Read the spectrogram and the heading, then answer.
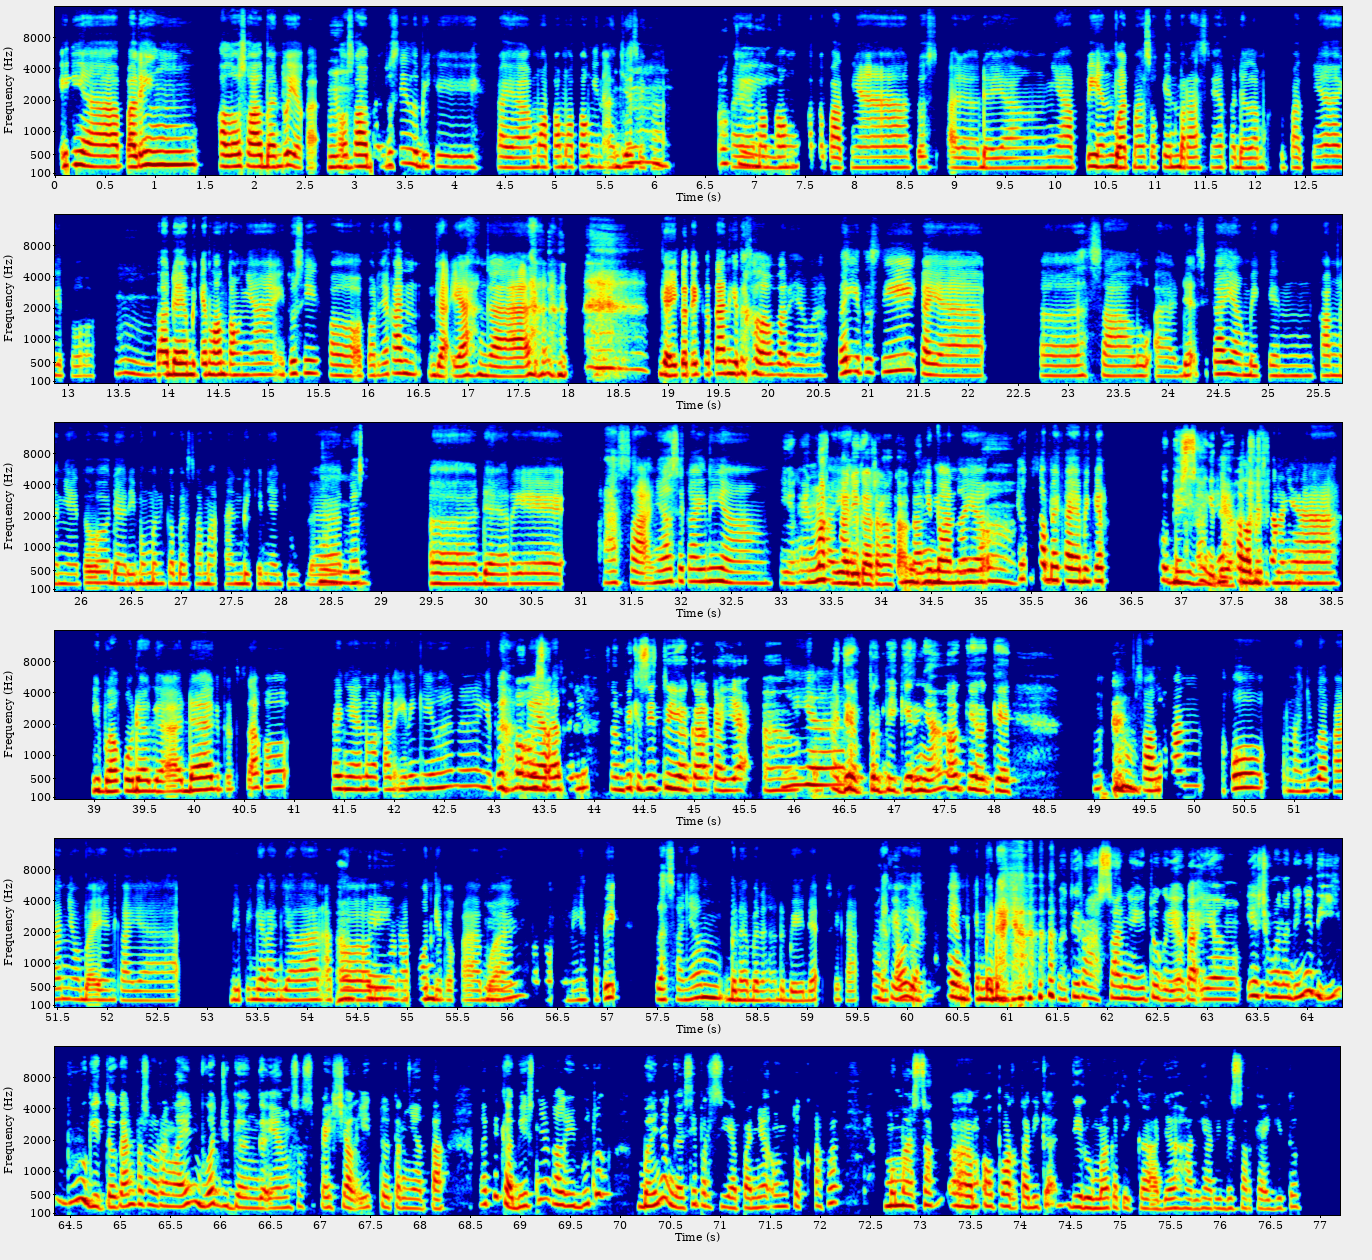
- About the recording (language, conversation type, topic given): Indonesian, podcast, Apakah ada makanan yang selalu disajikan saat liburan keluarga?
- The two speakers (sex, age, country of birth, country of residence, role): female, 25-29, Indonesia, Indonesia, guest; female, 25-29, Indonesia, Indonesia, host
- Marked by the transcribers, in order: chuckle; tapping; chuckle; laughing while speaking: "gitu"; throat clearing; laughing while speaking: "bedanya"; chuckle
